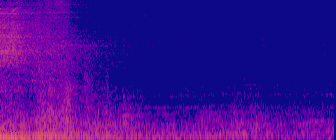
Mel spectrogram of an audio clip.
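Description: A triumphant game fanfare rings out and slowly fades.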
